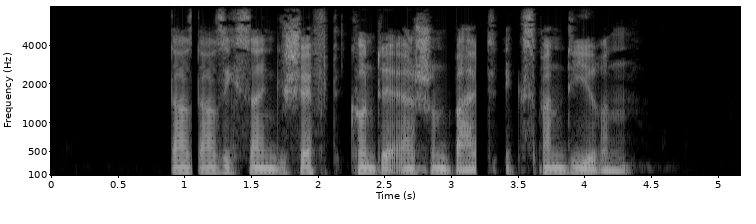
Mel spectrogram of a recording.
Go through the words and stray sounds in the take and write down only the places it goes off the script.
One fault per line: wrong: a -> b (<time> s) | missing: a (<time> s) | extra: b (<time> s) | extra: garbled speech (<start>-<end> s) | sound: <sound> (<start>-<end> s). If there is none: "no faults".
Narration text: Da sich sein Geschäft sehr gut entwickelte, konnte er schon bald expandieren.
extra: da (1.1 s)
missing: sehr gut entwickelte (2.2 s)
sound: dropout (3.2-3.3 s)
